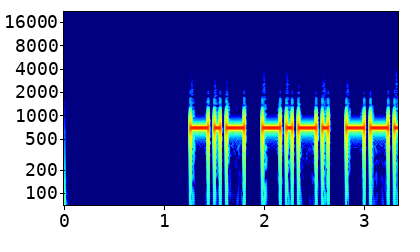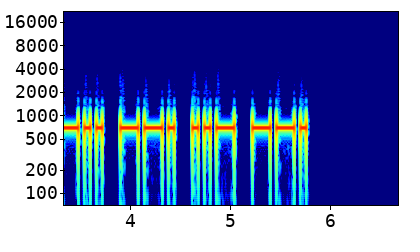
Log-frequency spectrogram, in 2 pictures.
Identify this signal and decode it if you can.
Morse code, heard as a keyed tone, about 21 wpm, 700 Hz. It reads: KC8GUG
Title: USA Call Signs - 6 Characters - 8x Character Spacing - 20wpm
